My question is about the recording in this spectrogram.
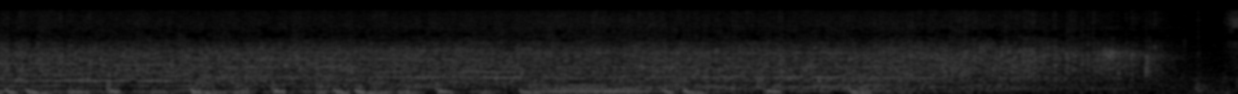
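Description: Studio audience applauding over steady background music from the show's soundtrack; both fade out just before the end.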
